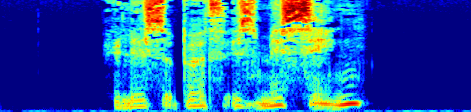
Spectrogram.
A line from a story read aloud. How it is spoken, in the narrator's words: I whisper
